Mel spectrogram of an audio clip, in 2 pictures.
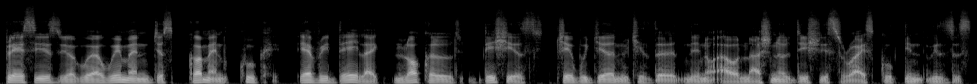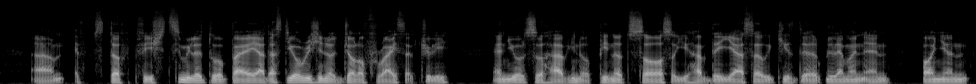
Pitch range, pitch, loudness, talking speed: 70-85 Hz, 80 Hz, -27 LUFS, 185 wpm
